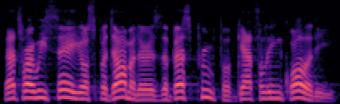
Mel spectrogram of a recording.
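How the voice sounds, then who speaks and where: A man reading an old-time radio gasoline commercial with a brisk, upbeat salesman delivery. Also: high voice, lively intonation. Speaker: announcer. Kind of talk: vintage radio commercial read. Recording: dull lo-fi old recording.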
